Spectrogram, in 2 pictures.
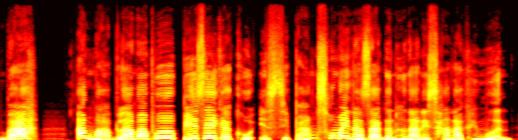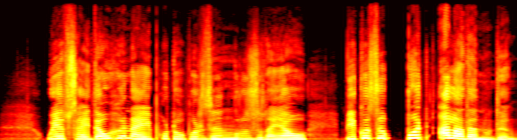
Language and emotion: Bodo, surprised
